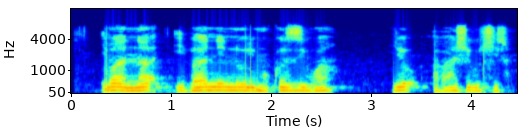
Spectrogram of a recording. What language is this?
Kinyarwanda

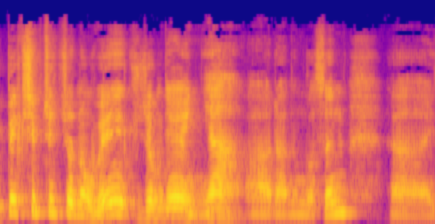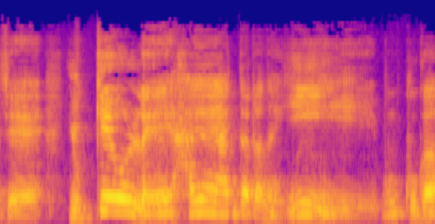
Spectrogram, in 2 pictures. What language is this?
Korean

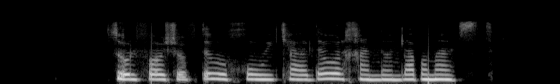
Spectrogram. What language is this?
Persian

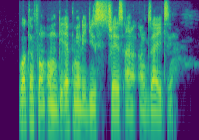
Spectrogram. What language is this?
Nigerian Pidgin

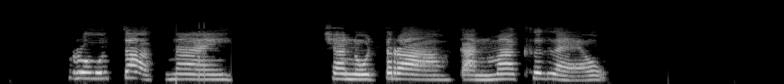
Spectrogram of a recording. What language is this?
Thai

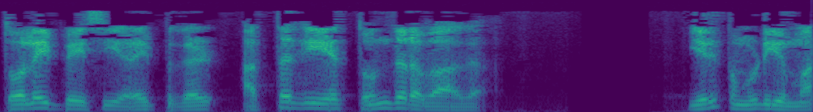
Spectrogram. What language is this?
Tamil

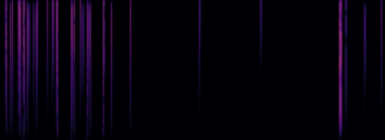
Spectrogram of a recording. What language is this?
Chinese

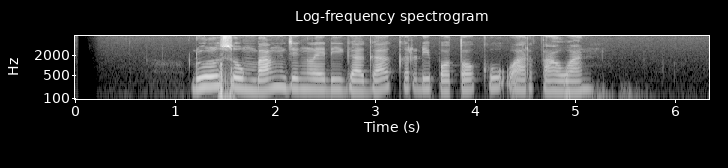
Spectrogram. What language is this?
Sundanese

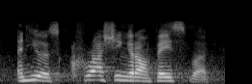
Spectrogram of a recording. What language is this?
English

